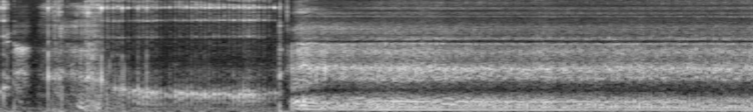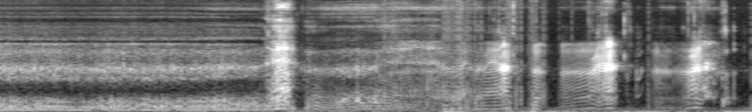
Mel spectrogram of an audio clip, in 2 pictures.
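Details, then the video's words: Low, rough puppy growl held steadily for nearly five seconds, a continuous rumbling buzz, preceded and followed by brief snuffling and clicking sounds. "Puppy Growling Sound | Puppy Growling Sound Effect | Puppies Growling"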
